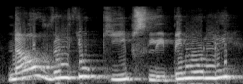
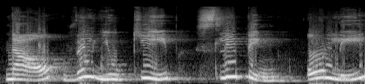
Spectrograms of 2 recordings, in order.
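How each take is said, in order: First: Said in the usual way. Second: Measured, word by word; slow repeat. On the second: Shown as a demonstration. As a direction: hold back the last word. Teacher repeats translation word by word. (धीरे-धीरे, शब्द-दर-शब्द)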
